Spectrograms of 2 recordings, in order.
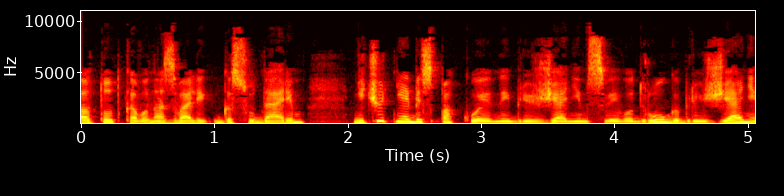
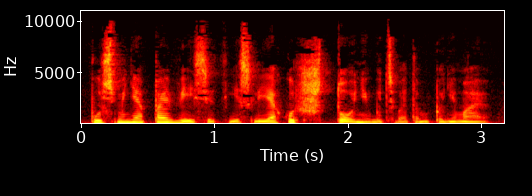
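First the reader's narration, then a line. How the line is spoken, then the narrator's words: Muttering. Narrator (Russian): пробормотал Шико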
